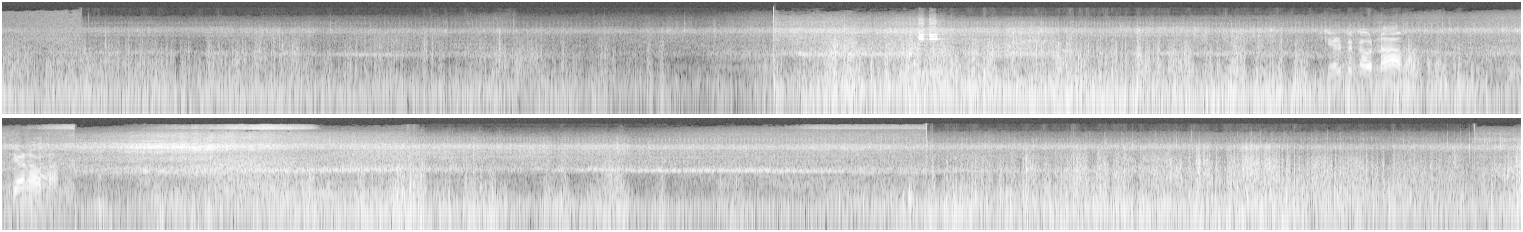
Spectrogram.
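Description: Motorcycle riding on a wet road: wind rushing over the camera microphone over the engine and tyre noise, getting louder about eight seconds in. A couple of brief wavering tones come through around the middle.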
